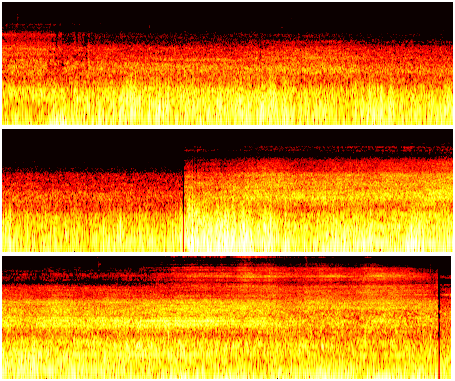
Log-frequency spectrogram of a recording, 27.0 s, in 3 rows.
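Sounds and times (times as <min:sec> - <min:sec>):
train rumbling and rolling: 0:00.0 - 0:27.0
faint whine: 0:12.7 - 0:27.0.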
